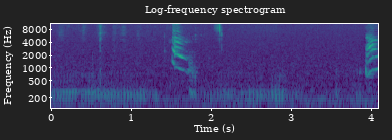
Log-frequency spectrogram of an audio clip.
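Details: Bengal kitten named Dilly, settling into her new home, talking: a short, sharp, downward-sliding meow, a brief squeak, then another meow at the end, over a steady low purr indoors.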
